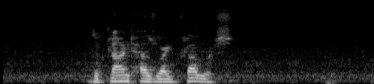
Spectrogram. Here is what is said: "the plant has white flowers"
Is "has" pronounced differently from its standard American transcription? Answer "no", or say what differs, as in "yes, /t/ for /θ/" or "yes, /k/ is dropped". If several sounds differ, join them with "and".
no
